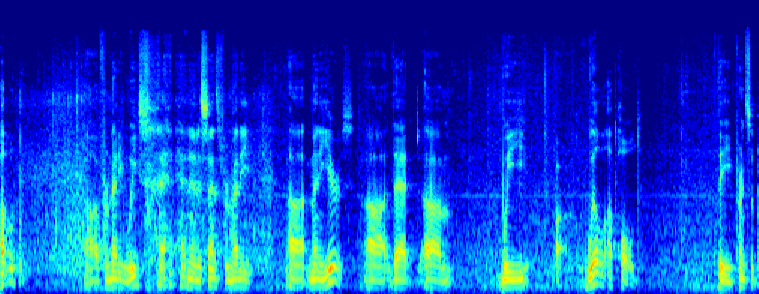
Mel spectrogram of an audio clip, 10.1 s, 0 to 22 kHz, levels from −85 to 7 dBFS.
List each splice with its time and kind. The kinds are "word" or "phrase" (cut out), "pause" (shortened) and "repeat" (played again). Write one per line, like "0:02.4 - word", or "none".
0:04.7 - pause

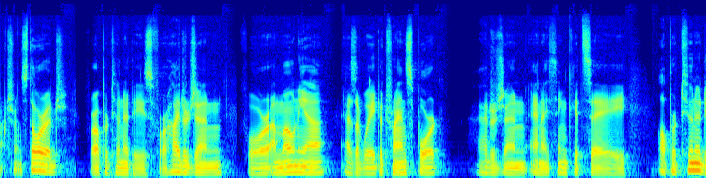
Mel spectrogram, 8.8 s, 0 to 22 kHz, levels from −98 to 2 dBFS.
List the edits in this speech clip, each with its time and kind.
none

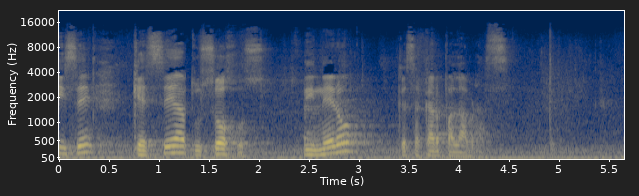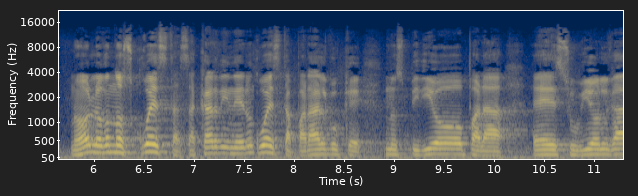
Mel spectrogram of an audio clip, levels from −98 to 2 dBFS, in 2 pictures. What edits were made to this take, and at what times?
0:01.3 - phrase
0:02.4 - word
0:07.6 - word
0:08.9 - word

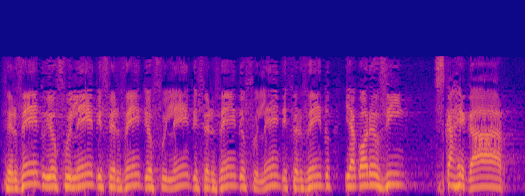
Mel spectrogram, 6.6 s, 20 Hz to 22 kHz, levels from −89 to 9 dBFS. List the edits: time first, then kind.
0:04.2 - pause

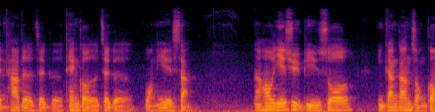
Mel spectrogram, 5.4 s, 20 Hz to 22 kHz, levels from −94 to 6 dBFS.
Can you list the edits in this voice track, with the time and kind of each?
none

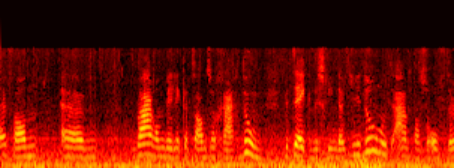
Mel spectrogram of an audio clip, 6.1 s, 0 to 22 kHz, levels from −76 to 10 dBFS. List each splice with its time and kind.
0:04.1 - word

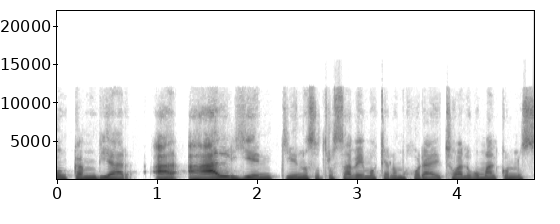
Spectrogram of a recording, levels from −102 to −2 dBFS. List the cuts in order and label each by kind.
none

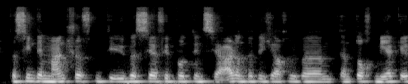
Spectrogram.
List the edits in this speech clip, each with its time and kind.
none

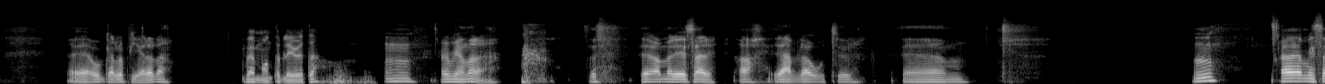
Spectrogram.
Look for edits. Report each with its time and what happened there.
0:07.3 - pause

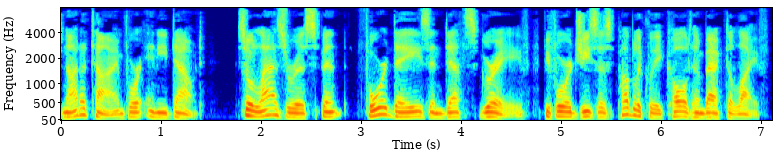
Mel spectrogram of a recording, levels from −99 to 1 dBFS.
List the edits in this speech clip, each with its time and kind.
0:04.8 - pause

